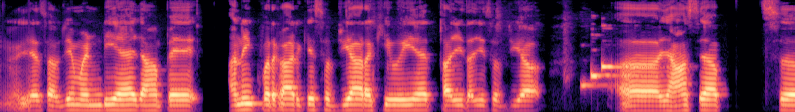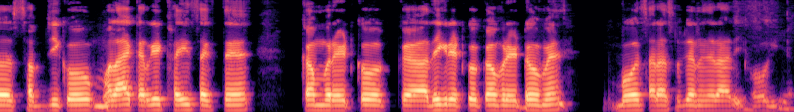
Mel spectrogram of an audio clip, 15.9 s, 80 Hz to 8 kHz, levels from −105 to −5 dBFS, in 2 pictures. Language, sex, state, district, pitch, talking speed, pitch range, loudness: Hindi, male, Jharkhand, Jamtara, 140 Hz, 185 wpm, 135-140 Hz, -16 LUFS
